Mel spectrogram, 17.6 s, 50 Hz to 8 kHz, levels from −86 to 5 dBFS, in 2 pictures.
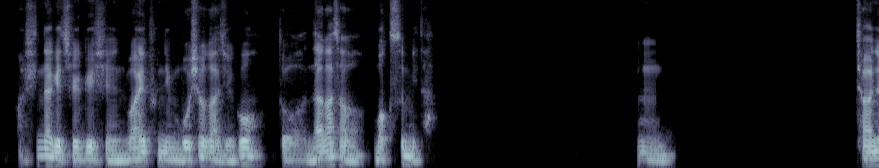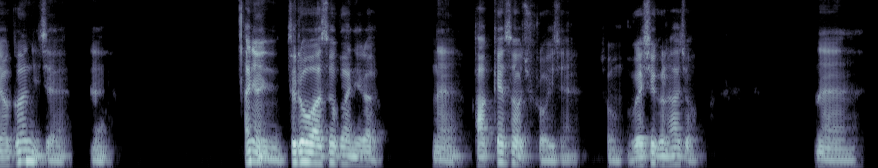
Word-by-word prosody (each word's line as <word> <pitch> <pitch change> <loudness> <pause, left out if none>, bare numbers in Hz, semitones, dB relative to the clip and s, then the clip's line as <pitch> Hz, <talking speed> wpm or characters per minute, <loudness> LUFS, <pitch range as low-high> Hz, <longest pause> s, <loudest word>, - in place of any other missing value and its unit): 아 - - -18
신나게 100 -4 0
즐기신 75 -3 -2
와이프님 80 0 -1
모셔 80 +4 +1
가지고 70 +2 -2
또 75 -1 -7
나가서 70 -4 -1
먹습니다. 70 - -4 2.0
음. 70 -5 -9 1.8
저녁은 90 +11 +2
이제 70 - -4 0.3
예. 65 -2 -6 1.3
아니 - - +6
아니요. 75 -4 +3
들어와서가 120 -3 +7
아니라 90 -4 0 0.6
네. 70 -5 -4
밖에서 - - +2
주로 70 - -7
이제 65 -1 -8 0.2
좀 - - -11
외식을 95 +2 +2
하죠. 70 -11 -4 1.1
네. 75 -3 -5
80 Hz, 200 characters per minute, -22 LUFS, 70-90 Hz, 2.0 s, 들어와서가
